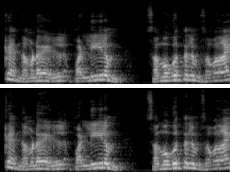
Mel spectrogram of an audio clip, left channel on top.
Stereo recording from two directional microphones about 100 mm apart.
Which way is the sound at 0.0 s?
25° right (ahead or behind).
